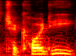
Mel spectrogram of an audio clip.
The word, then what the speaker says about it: chayote: mushrooms, and these things, which are called chakoyas. It's spelled like, or it's chakote. It's spelled like coyote, except with a CH at the front.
